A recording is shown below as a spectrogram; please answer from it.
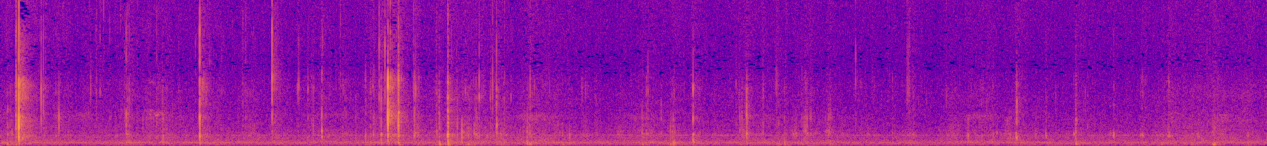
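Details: Four-month-old Weimaraner Haylee working at a bone, soft irregular bites and crunches spaced a second or so apart, with a few sharper cracks early on against a quiet background.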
